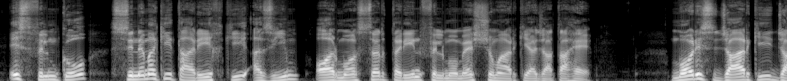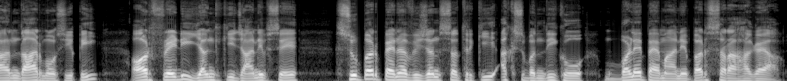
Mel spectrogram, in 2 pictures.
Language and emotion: Urdu, neutral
